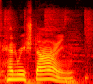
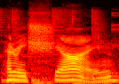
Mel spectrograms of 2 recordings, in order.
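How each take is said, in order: First: The surname starts with an 'st' sound. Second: The surname starts with an 'sh' sound. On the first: The speaker calls it wrong. "Actually, no" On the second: The speaker calls it right. "There's no T in there"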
